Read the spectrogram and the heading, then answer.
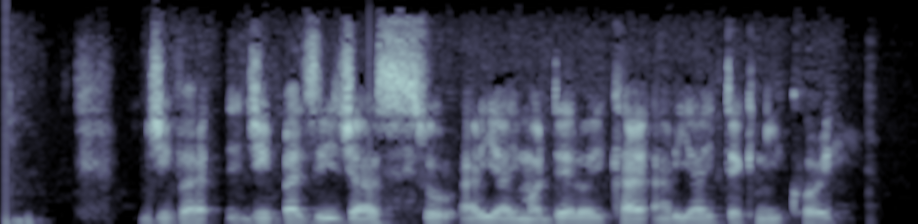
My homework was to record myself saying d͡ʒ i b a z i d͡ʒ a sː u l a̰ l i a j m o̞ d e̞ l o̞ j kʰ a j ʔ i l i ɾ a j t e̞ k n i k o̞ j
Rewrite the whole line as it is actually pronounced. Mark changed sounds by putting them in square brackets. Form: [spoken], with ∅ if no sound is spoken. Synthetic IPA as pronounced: d͡ʒ i b a z i d͡ʒ a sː u [ɾ] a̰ l i a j m o̞ d e̞ l o̞ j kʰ a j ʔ [a] l i [∅] a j t e̞ k n i [kʰ] o̞ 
